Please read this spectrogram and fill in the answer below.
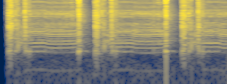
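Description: An edited mechanical sound effect: a pair of sharp clicks, then a buzzing whir about half a second long that ends on another click. It repeats twice, and a third round starts near the end.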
